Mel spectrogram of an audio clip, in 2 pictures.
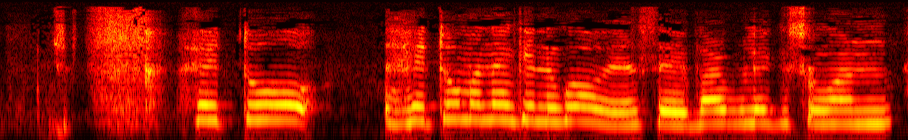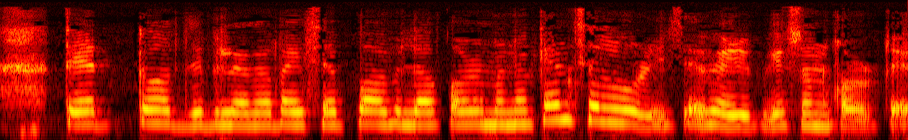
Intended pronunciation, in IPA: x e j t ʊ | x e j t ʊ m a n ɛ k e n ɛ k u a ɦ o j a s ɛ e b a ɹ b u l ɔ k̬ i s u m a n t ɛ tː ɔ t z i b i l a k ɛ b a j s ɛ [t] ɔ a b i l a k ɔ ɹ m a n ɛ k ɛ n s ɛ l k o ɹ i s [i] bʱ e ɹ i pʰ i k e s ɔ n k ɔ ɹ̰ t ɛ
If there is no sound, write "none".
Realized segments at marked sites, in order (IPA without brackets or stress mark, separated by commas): p, ɛ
